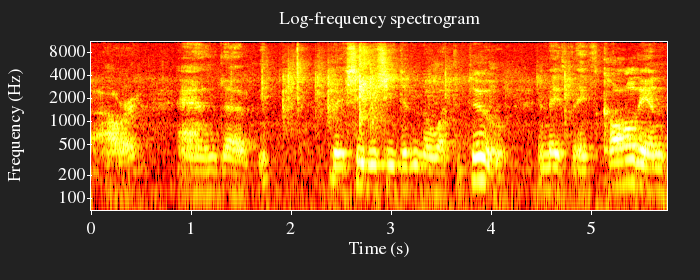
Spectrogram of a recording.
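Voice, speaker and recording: Room echo and clear background noise accompany a man delivering his words at a medium tempo. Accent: Canadian. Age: 80s+. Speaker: composer and arranger. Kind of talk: interview reminiscence. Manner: halting, repeats words.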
